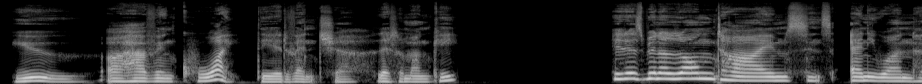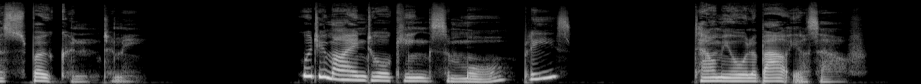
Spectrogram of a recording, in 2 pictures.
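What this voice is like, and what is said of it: Deep voice of a tree. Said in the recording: “A deep voice came from within the tree.”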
